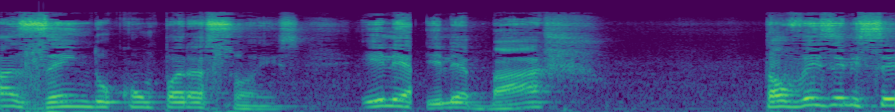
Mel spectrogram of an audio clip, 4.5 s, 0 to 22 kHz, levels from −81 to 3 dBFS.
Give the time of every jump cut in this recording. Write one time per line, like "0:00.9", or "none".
0:02.0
